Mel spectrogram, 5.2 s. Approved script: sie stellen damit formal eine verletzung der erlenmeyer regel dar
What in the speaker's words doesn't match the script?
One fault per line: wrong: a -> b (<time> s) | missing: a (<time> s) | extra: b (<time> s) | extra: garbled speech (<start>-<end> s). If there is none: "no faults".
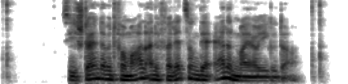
no faults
